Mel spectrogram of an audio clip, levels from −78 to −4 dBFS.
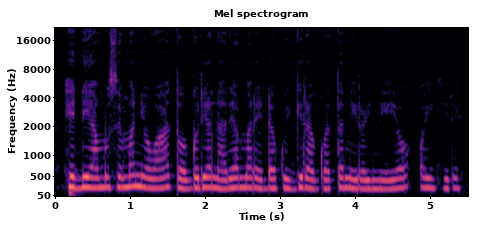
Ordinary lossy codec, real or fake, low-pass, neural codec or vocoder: none; real; none; none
